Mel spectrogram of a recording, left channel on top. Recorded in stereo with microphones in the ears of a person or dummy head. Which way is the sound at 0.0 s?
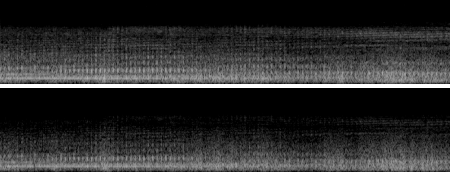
40° left (ahead or behind).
